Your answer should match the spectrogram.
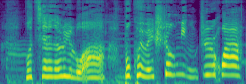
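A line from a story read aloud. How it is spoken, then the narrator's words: Sulky, resigned sigh. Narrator (Chinese): 只好悻悻的感叹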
